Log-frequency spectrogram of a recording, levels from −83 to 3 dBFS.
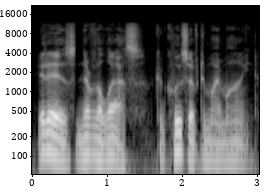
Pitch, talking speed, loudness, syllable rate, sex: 90 Hz, 140 wpm, -18 LUFS, 4.7 syllables/s, male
